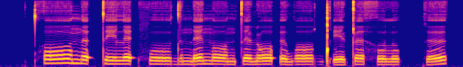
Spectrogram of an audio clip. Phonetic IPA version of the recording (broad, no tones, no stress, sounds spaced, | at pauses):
t̪ʰ ɔː n ɜ ʔ t̪ e l ɛ ʔ f oː d ə n ɾ ɛ n ɔː n t̪ ɛ ɳ ɔ ʔ ə w ɔː ǃʼ e ʈ ɜ h o l o kː ə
